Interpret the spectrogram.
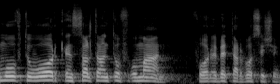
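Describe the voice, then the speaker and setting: In an Arabic accent, a man talks at a fairly quick pace with a high pitch. The recording is very clean, with a silent background. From Syria (Homs). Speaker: refugee civil engineer. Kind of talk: prepared speech.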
